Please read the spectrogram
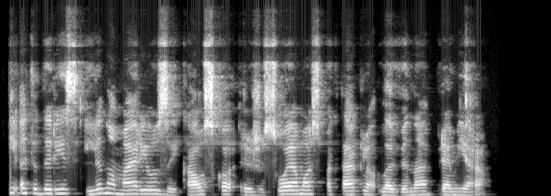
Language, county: Lithuanian, Vilnius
